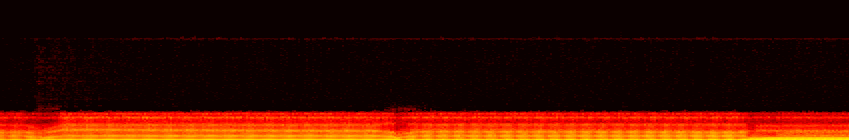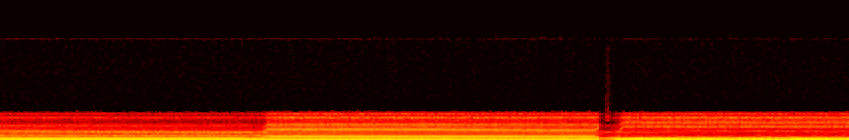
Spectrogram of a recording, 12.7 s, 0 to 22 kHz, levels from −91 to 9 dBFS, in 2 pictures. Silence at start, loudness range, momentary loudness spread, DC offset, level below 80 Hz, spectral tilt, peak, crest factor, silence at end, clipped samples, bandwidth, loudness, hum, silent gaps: 0 s; 2 LU; 3 LU; under 0.1%; -28 dBFS; -10 dB/octave; -10 dBFS; 12 dB; 0 s; under 0.1%; 4.6 kHz; -24 LUFS; none; none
